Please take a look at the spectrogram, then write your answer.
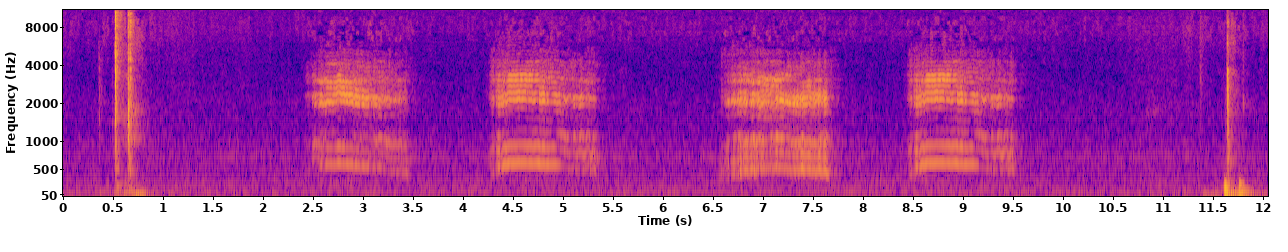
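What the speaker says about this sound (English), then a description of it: "Should we listen to what sound sheep makes?" A sheep bleats four times in a row, each call a wavering, nasal cry about a second long with short pauses between, heard fairly clearly against a quiet background, with sharp clicks at the start and end.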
